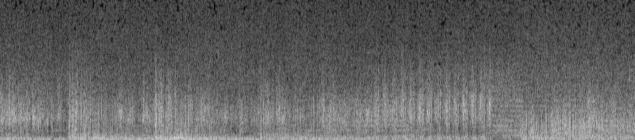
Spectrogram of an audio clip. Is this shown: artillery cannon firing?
yes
